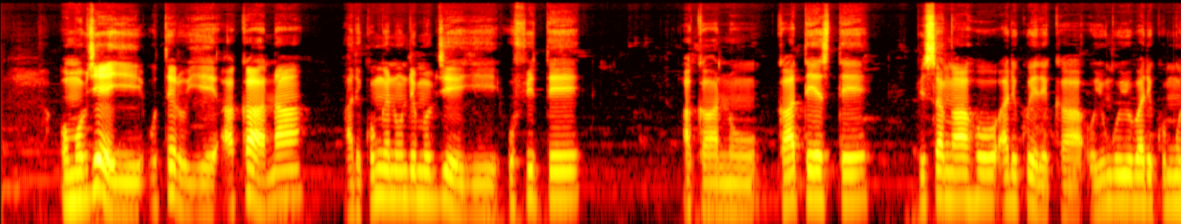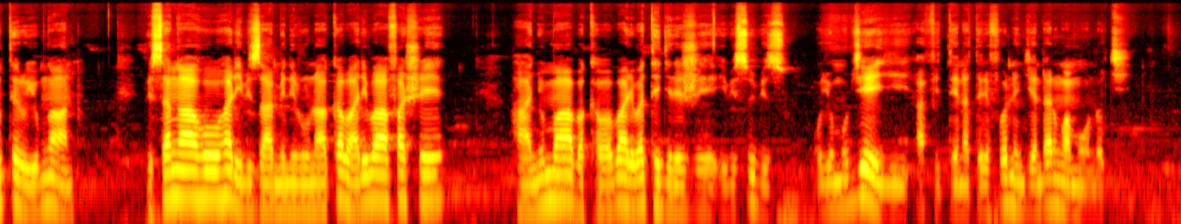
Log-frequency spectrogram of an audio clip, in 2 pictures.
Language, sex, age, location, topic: Kinyarwanda, male, 25-35, Kigali, health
